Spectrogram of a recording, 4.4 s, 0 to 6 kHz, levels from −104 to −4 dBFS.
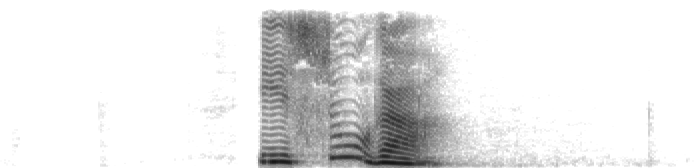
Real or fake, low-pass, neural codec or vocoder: real; 5.4 kHz; none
